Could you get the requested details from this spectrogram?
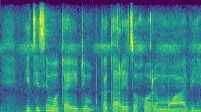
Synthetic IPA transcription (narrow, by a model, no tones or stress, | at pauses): ɪt͡sʼisɪmʊkʼaidikʼakʼaret͡sɔχʊrʔɪm̩mʊaːbi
